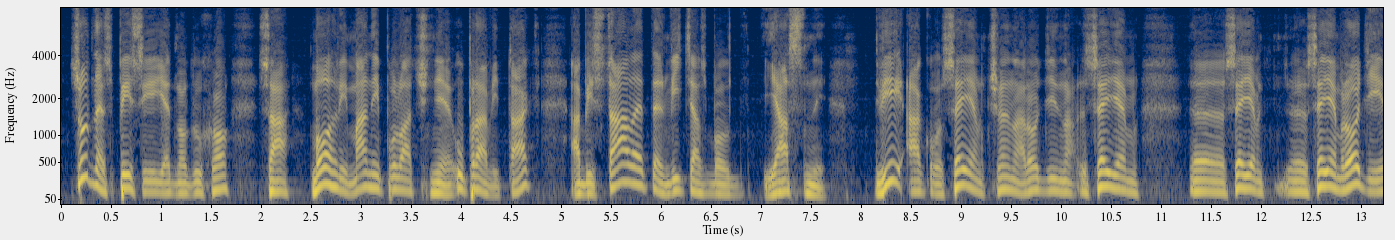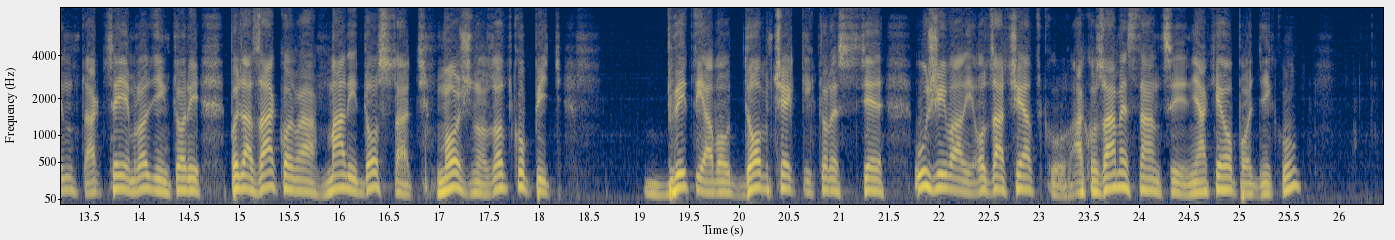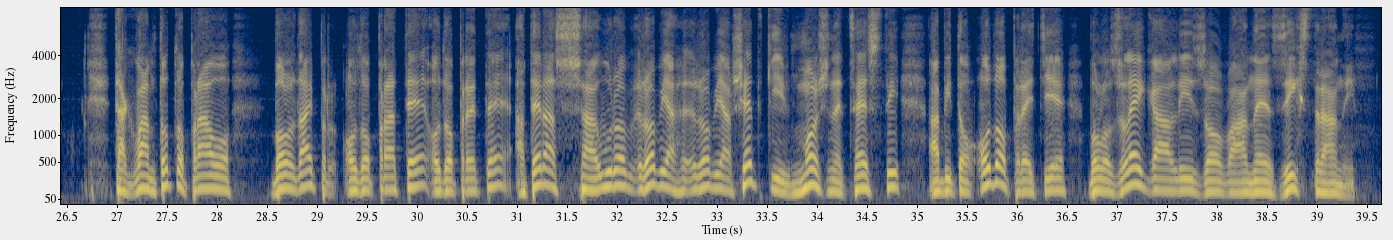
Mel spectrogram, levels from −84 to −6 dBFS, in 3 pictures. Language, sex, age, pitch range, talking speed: Slovak, male, 60-79, 120-155 Hz, 90 wpm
